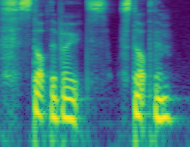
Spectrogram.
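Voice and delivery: hushed, measured, low, slow, quiet delivery. Trying a slogan to hear how it sounds, low and quiet. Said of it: "you were saying it lower and more quietly. How does this sound?".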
